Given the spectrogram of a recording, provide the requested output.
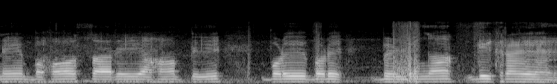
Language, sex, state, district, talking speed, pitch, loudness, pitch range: Hindi, male, Maharashtra, Mumbai Suburban, 110 wpm, 125 Hz, -17 LUFS, 120-125 Hz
